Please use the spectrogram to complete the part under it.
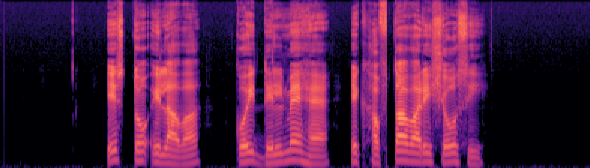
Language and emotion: Punjabi, neutral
